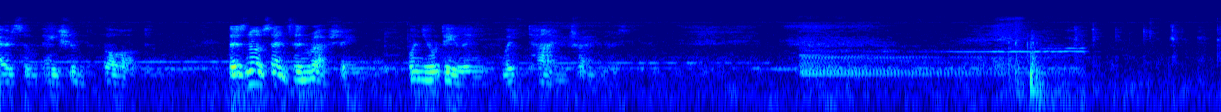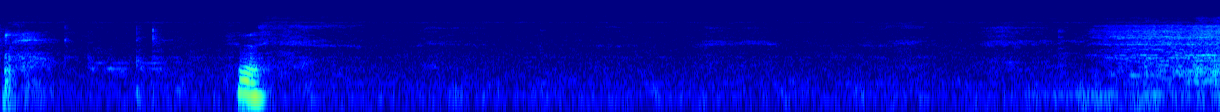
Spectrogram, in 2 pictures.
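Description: A television plays game music and sound effects through its speakers.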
